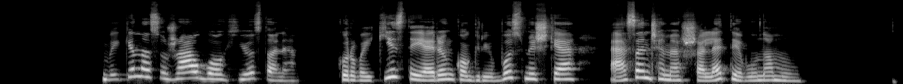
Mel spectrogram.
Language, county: Lithuanian, Kaunas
